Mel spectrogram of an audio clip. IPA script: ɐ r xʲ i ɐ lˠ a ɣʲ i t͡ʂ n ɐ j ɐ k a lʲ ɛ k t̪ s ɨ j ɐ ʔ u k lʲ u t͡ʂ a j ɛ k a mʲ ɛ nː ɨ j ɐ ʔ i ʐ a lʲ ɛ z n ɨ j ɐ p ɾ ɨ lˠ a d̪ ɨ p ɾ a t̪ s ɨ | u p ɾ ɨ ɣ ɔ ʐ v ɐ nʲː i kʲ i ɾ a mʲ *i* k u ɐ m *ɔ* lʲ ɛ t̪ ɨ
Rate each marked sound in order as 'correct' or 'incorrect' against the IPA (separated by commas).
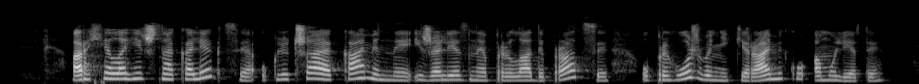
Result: correct, incorrect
